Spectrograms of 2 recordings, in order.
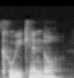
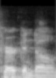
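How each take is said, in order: First: The name begins with a 'Kui' sound. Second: The name begins with a clear 'Kirk' sound. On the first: This is how a navigation device reads the name. The speaker calls it wrong. "if you put it on your G P S, it says Kui Kindle" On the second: This is how locals say the road name. The speaker calls it right. "Kirkendall, man"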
